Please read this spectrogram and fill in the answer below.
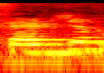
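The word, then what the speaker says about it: Zaitsev: या फिर आपको एक सेटजेव रूल आता है, ठीक है, उसको जेट्सो, अलेक्जेंडर जेट्सो ने उसको बोलते हैं, प्रोनाउंस करते हैं उसको सेटजेव रूल।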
